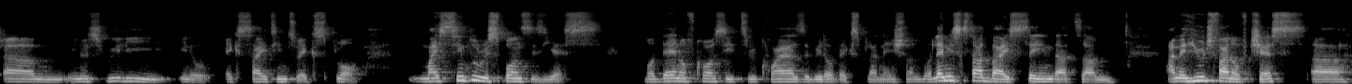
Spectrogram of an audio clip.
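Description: A man appears as a guest expert on a podcast, answering questions thoughtfully. He pauses often and fills the gaps with um and you know. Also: medium pitch, darkish tone. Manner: thoughtful, hesitant with fillers. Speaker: guest researcher. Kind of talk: podcast interview.

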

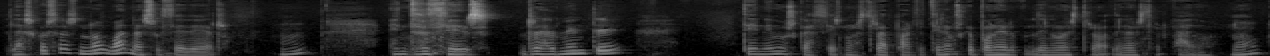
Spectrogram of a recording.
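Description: A woman giving a motivational talk off the cuff, stumbling over words and restarting often. Her voice is husky and mellow, with a gravelly edge. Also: lowish voice. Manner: hesitant, with many restarts and tag questions. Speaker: motivational speaker.

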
